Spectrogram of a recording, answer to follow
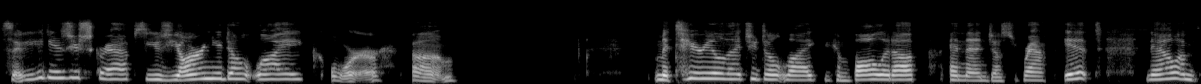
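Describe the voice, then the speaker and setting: A woman with a stuffy, congested voice, slowly walking viewers through a craft step by step and chatting with them as she works. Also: medium pitch, a little mellow, dry recording, lo-fi sound. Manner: slow, meandering, chats with viewers while working. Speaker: craft livestreamer. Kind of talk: casual craft demonstration. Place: home, at her lap.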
